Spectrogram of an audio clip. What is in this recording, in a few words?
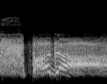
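Polish aircraft destroyed mood high; speech; War Thunder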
